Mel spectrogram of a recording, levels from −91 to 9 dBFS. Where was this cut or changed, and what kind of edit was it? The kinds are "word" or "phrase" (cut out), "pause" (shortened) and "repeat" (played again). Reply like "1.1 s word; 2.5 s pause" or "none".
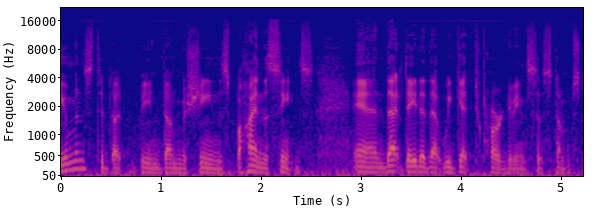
1.2 s word; 3.4 s word; 4.2 s word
